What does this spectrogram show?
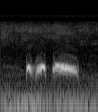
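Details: Spotted dove call used to lure wild birds: two short, low cooing notes followed by a longer, steady, slightly falling coo, all mellow and hollow, over a faint low hum.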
